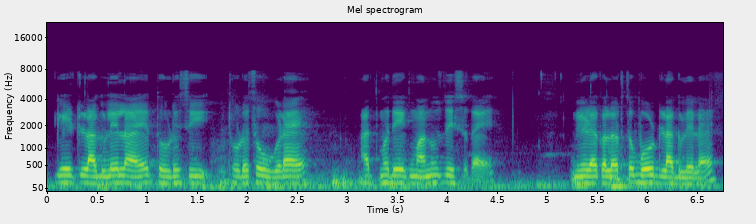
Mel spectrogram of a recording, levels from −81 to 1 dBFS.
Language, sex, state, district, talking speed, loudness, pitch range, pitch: Marathi, male, Maharashtra, Chandrapur, 175 wpm, -16 LUFS, 120-135 Hz, 130 Hz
